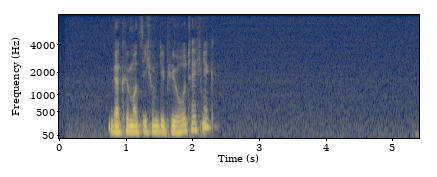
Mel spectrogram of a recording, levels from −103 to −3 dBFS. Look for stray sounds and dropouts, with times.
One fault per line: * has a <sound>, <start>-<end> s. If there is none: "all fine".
all fine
